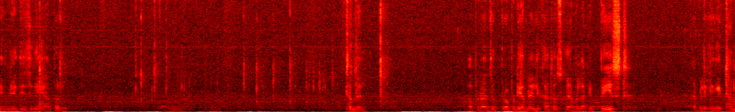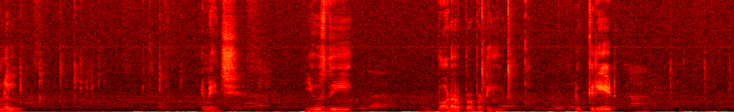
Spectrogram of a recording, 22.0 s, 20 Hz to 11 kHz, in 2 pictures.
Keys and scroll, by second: 2.1 ctrl+shift+Left, 7.8 ctrl+v, 18.3 ctrl+BackSpace, 21.1 ctrl+Right.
